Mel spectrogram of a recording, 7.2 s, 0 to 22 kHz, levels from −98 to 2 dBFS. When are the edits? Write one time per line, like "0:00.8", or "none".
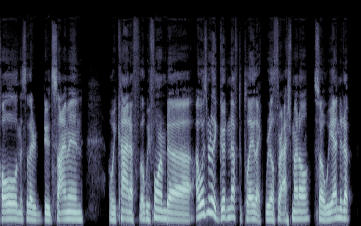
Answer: none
